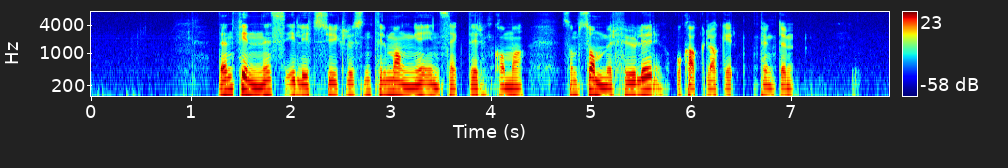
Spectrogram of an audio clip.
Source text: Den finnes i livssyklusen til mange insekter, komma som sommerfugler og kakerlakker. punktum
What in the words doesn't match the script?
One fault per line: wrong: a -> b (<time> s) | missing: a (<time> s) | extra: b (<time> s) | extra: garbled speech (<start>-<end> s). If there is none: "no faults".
no faults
